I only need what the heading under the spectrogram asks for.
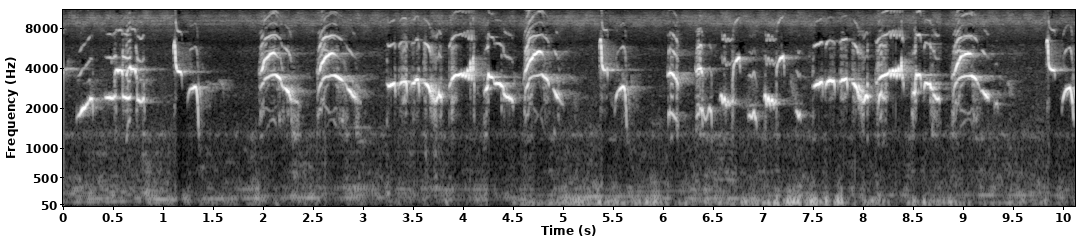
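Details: Singing white-rumped shama, kept as a cage bird and spreading its tail, said to spur other shamas into song: dense run of clear whistles, upslurred and downslurred notes and chirps in quick irregular phrases, faint low rumble beneath.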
